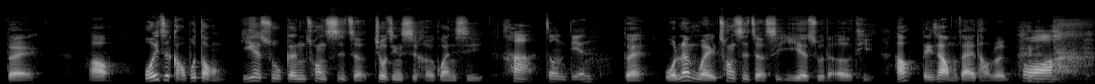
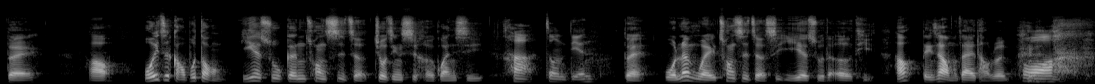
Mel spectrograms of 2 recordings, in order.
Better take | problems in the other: neither | thin; very; fading below 450 Hz; the same in both

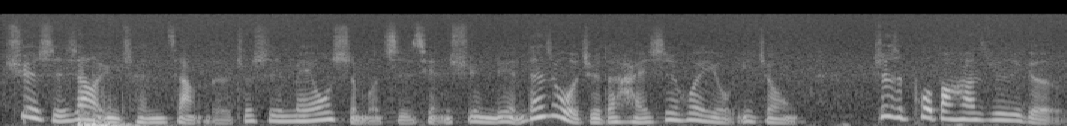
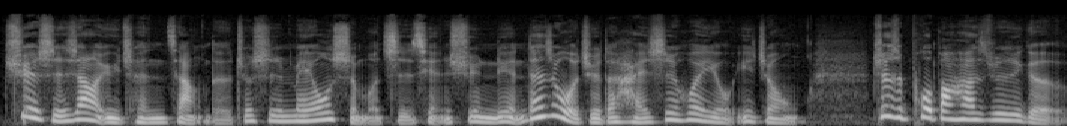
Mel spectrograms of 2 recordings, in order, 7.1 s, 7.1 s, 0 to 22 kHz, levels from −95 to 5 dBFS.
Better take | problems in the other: second | hiss; noticeable; throughout; 10 dB below the speech

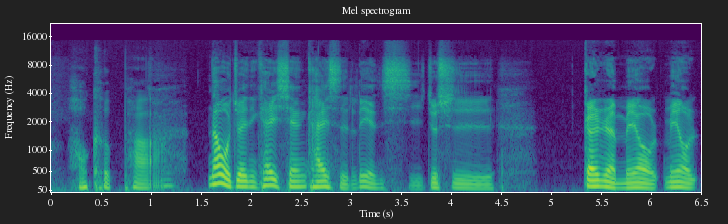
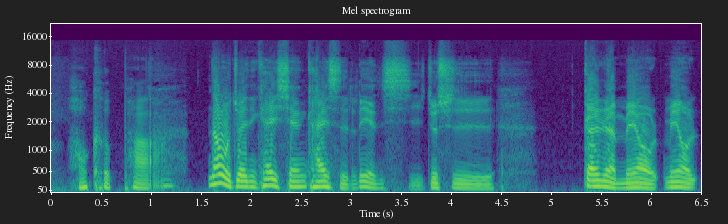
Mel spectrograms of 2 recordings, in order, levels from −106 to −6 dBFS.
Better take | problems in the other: first | distortion; slight; 10 dB below the speech

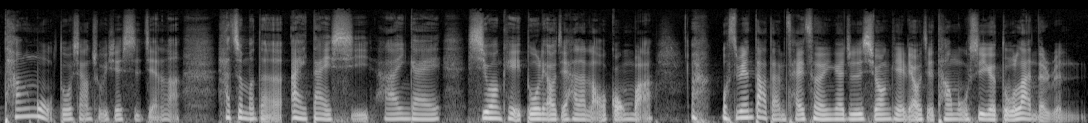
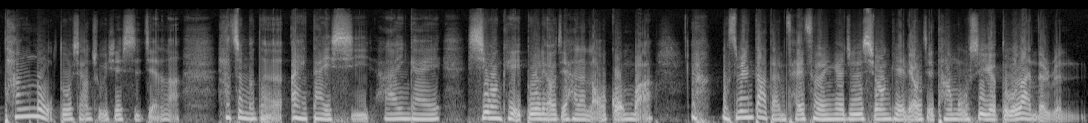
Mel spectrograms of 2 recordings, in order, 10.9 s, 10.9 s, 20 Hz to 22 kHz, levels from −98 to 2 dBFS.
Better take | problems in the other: first | distortion; heavy; 13% of the sound clipped

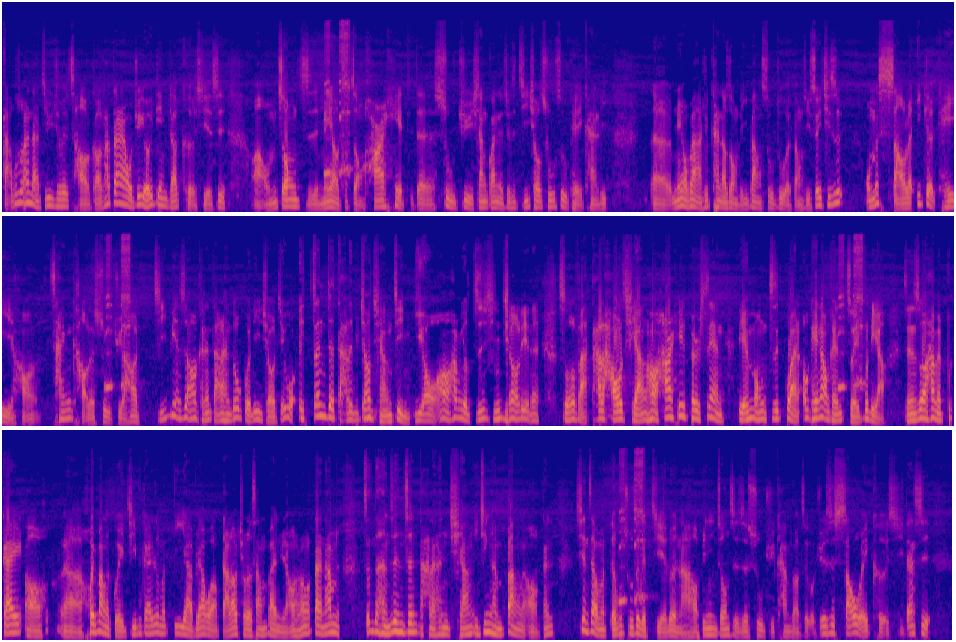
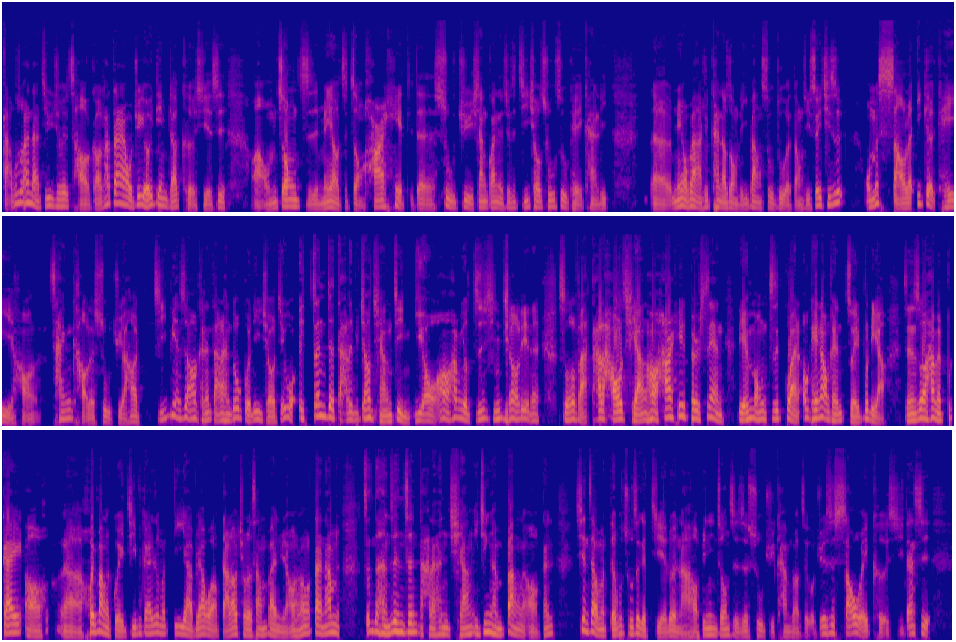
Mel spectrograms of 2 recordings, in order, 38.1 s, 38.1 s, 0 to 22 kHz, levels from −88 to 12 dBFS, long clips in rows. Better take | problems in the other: second | hiss; loud; throughout; 10 dB below the speech

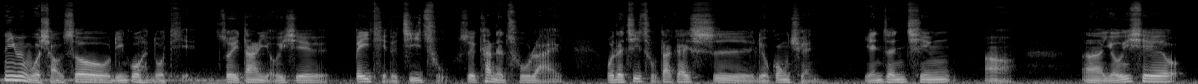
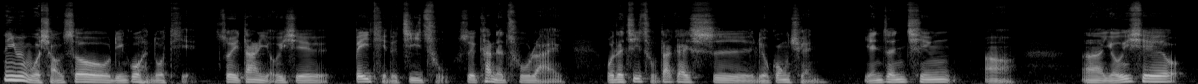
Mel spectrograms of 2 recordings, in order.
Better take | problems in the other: second | low rumble; faint; throughout; 20 dB below the speech

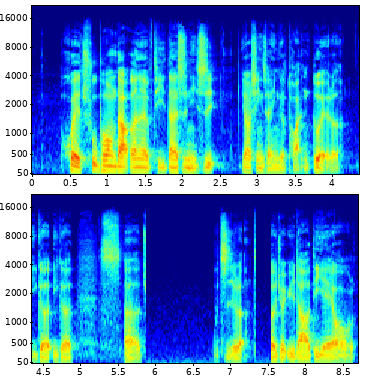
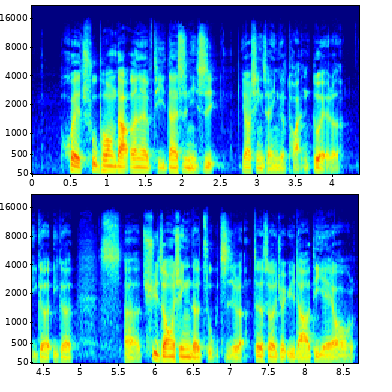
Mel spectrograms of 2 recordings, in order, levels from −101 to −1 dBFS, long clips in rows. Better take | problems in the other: second | audio cutting out; at 6 s for 1 s and at 7.5 s

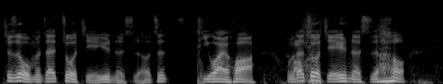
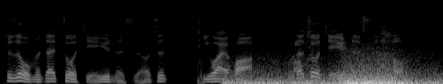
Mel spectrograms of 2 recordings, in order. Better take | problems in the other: first | wind noise on the microphone; heavy; from 2 s on; 1 dB above the speech

